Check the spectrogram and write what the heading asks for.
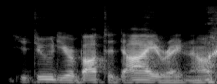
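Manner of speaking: loud, menacing retold warning; retold loud threat. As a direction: lay the threat on him loud. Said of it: "I turned around and I go".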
